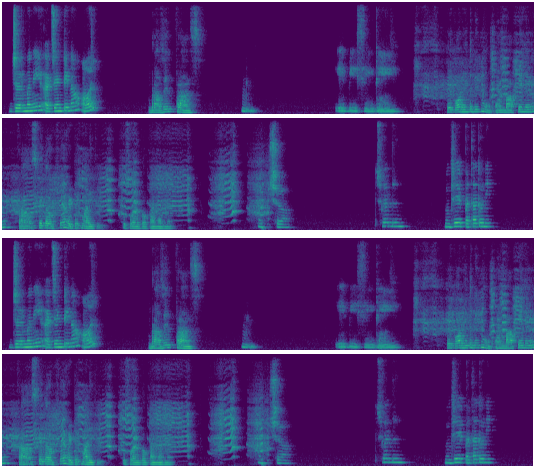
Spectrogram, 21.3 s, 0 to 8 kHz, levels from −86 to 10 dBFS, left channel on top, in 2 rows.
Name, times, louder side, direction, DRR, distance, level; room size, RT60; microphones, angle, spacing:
voice 1, 0.1-1.9 4.8-5.1 6.7-7.9 15.8-16.4 18.1-18.7 19.5-20.4, left 3 dB, 65° left, 2 dB, 0.6 m, -26 dB
voice 2, 2.9-3.9 7.5-7.7 8.9-12.7 13.1-14.0, right 1 dB, 15° right, 0 dB, 0.5 m, -27 dB
Laughter, 8.2-14.4 14.8-16.0, right 2 dB, 90° right, 1.0 m, -37 dB
2.4 x 2.1 x 2.5 m, 0.28 s
head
